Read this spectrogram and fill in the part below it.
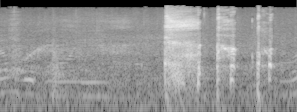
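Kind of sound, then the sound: human body sound, cough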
